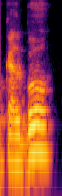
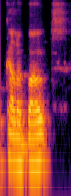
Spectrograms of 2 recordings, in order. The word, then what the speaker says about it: Callebaut: Je m'appelle Calbo et on peut prononcer à la flamande parce que je suis belge-flamand, Callebaut, mais je dis souvent je suis belge mais je me soigne.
